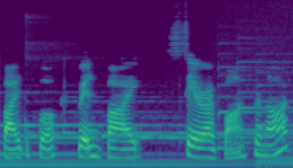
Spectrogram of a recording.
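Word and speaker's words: Sarah Ban Breathnach: As mentioned from the previous episode, this podcast is influenced by the book written by Sarah Von Branagh. I stand corrected, that's how her name should be pronounced.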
